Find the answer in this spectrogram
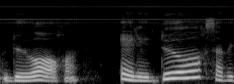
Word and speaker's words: dehors: chambre elle est dehors ici le h ne se prononcent pas le s ne se prononcent pas on va seulement prononcé des oeufs o'hare dehors on va dire dehors elle est dehors ça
